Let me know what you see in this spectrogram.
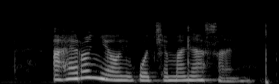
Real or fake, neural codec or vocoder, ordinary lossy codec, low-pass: fake; codec, 16 kHz, 16 kbps, FunCodec, trained on Chinese and English, 50 frames a second; none; 7.2 kHz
